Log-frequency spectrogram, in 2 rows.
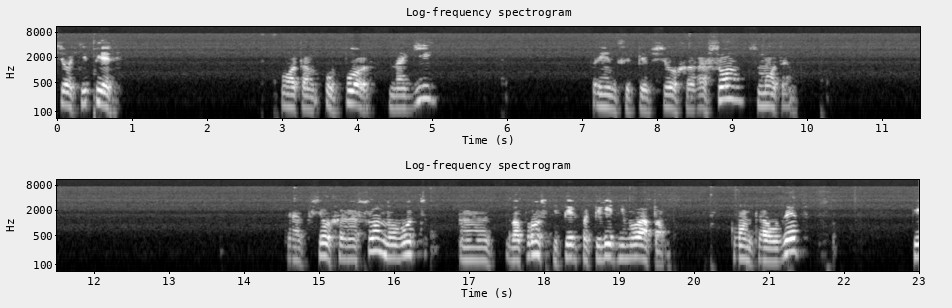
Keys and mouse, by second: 0.4 g, 2.7 click, 5.9-8.3 middle drag, 9.3 click, 10.2-14.7 middle drag, 15.7 middle click, 17.5 click, 18.0-19.0 middle drag, 20.5 ctrl+z, 22.2-23.0 middle drag.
